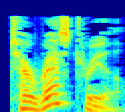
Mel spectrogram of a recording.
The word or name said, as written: terrestrial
